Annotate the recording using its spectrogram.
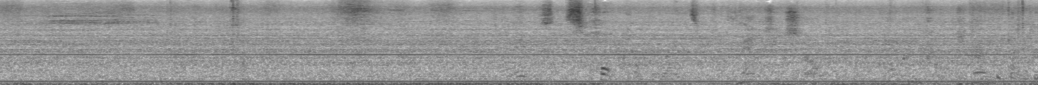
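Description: Cabin noise on the upper deck of a moving double-decker bus: a steady low drone and road rumble with a thin constant whine, and light rattles from the bodywork now and then.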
